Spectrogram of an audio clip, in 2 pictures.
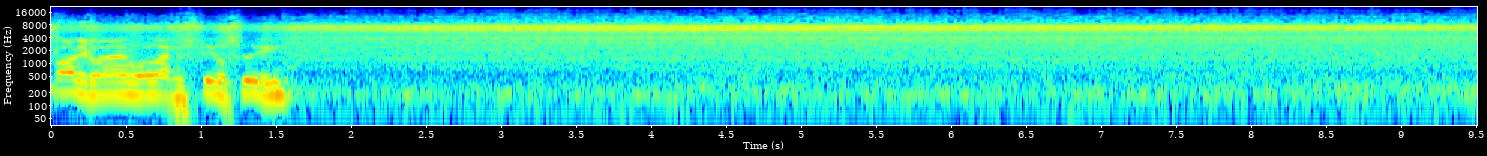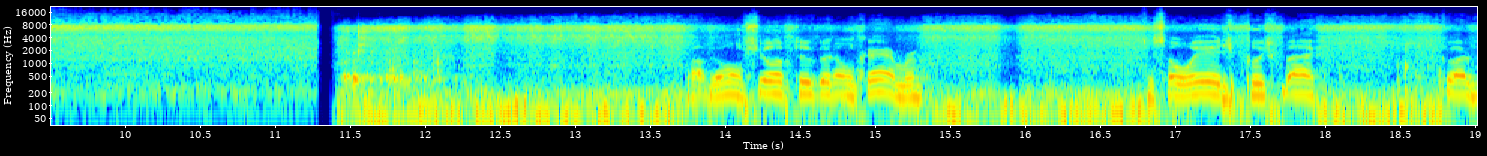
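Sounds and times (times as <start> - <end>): shop background hiss: 0.0 - 11.4.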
